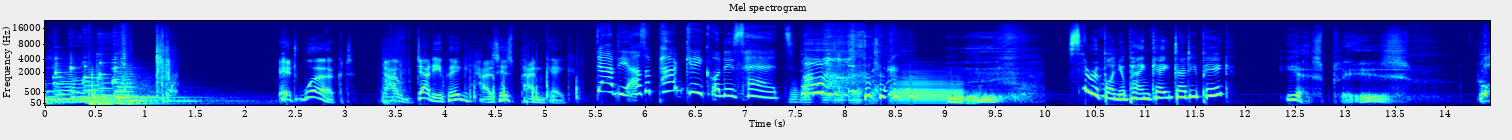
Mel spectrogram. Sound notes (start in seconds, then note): 7.5 kids and mummy pig laugh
